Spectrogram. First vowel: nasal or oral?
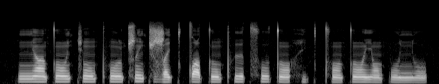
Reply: nasal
